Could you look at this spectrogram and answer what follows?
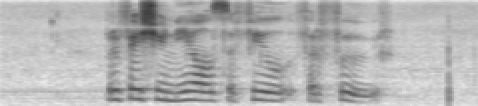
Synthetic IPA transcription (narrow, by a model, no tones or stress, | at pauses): prufɛʃiuniəlˠsəfilˠfərfuːr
